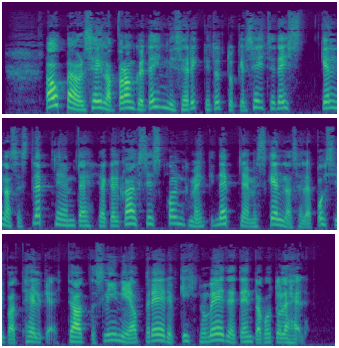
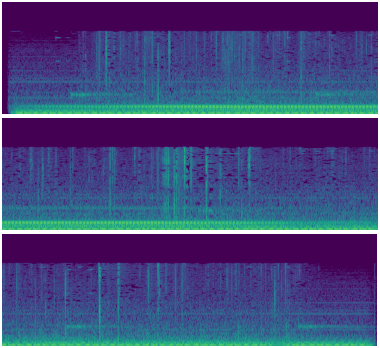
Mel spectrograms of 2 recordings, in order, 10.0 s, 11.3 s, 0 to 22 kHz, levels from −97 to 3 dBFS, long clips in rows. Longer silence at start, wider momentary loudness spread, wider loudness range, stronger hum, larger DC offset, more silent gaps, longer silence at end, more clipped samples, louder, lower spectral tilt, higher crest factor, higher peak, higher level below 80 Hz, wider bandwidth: about the same, 0.1 s vs 0.1 s; first, 10 LU vs 7 LU; about the same, 4 LU vs 6 LU; neither; neither; neither; first, 0.3 s vs 0 s; neither; first, -26 LUFS vs -29 LUFS; second, -2.5 dB/octave vs -6.5 dB/octave; about the same, 24 dB vs 20 dB; about the same, -4 dBFS vs -6 dBFS; second, -68 dBFS vs -28 dBFS; first, 16.5 kHz vs 7.8 kHz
